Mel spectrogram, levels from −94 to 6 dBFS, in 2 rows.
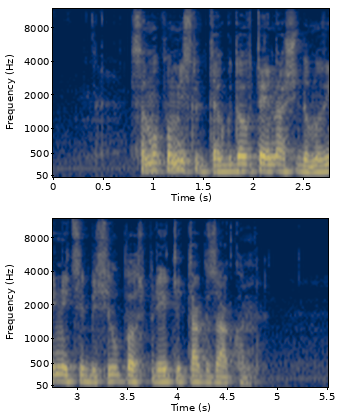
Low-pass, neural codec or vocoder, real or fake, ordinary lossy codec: none; none; real; none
